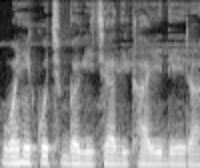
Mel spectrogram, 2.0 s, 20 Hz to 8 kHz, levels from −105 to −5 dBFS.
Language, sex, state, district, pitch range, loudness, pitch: Hindi, male, Maharashtra, Gondia, 105-120 Hz, -14 LUFS, 110 Hz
